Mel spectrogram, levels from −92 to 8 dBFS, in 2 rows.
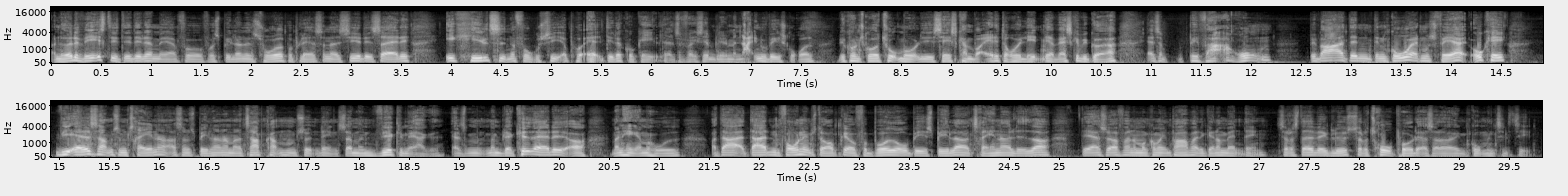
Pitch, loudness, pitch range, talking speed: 115 Hz, -19 LUFS, 105-125 Hz, 300 wpm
